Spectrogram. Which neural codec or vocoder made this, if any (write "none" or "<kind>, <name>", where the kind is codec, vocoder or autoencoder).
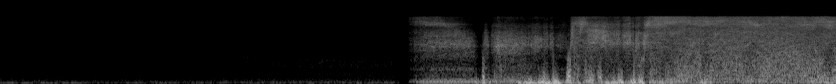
autoencoder, DAC-VAE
